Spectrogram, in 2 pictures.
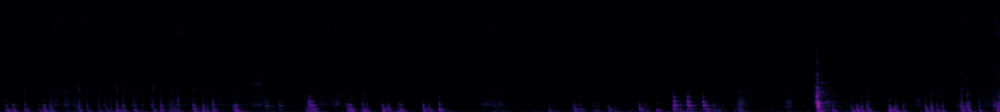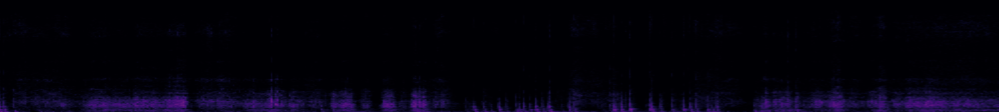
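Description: Fingertips with short nails tap and scratch the dark surface and the light wooden frame of a small, solid, flat chalkboard held upright. Quick, dry, muted taps and clicks patter for the first six seconds, with one sharper, louder click near the six-second mark. Then come longer stretches of soft, mid-toned scratching and rubbing, broken by more light taps.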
